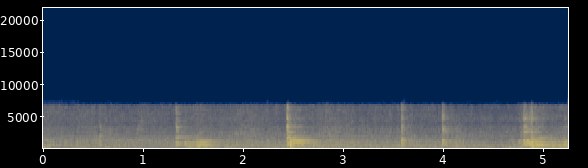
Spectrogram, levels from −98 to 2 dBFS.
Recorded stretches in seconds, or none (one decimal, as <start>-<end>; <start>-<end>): 0.0-4.4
